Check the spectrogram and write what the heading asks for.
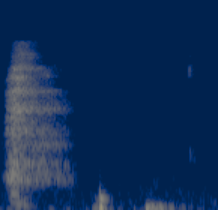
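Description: A man's heavy sigh, one breathy exhale of about half a second, followed about a second in by a soft low thump.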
